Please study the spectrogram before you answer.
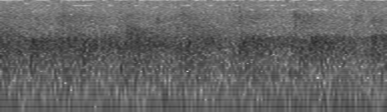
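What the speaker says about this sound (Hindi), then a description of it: "वो किचन में जो थी उनके लिए फिर से और जोरदार तालियां प्लीज" An audience at a live self-healing program claps for the kitchen team who prepared the prasad, producing steady, dense applause that holds at an even level throughout without talk.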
